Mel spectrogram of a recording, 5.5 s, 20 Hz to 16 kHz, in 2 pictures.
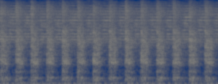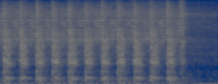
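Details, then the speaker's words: Built SR20 in an S14, first start with open downpipe and leaking turbo elbow, jumped from an F250 after the starter signal wire fell off: strong, even cranking about 2.5 pulses per second, no start yet; normal cranking. "all right sounding good we're just gonna let it crank for a little while longer just to make sure we build"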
